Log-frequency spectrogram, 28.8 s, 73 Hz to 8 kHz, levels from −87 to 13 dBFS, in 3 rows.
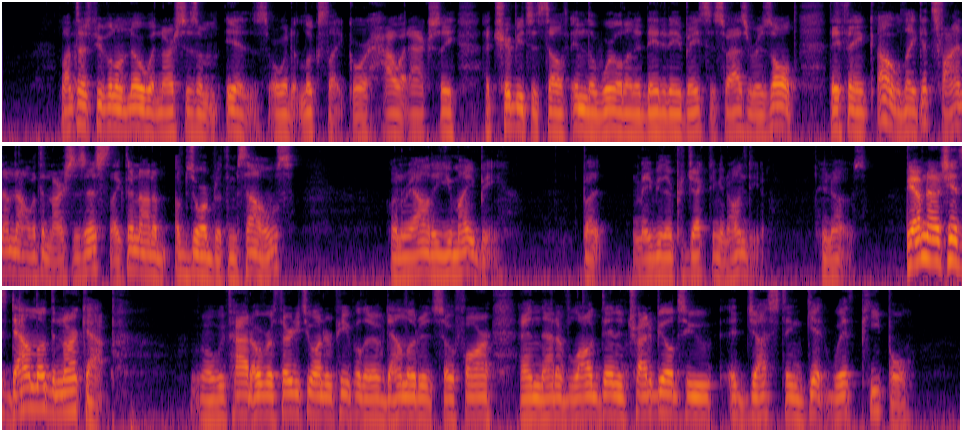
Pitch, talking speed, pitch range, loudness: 105 Hz, 215 wpm, 95-115 Hz, -26 LUFS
